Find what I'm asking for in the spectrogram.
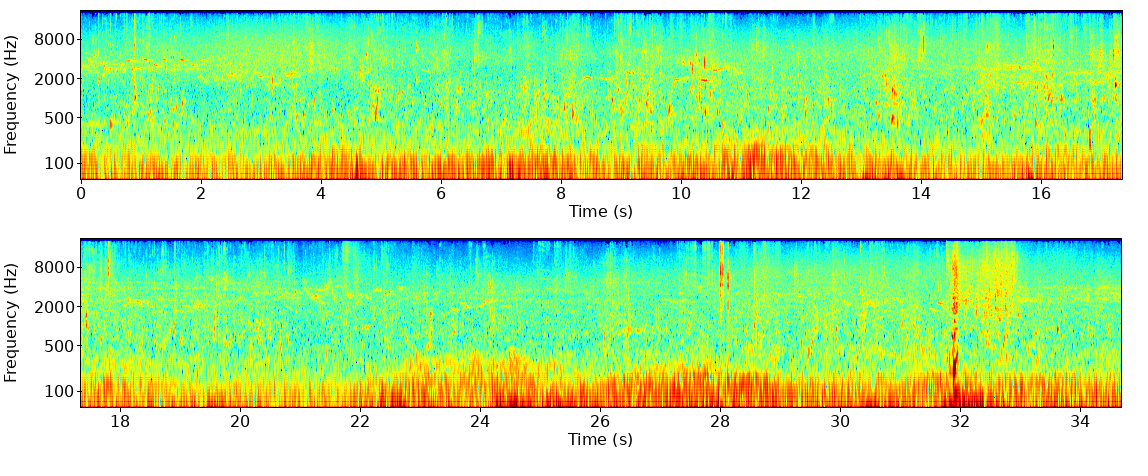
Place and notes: Mariborski otok, river Drava, tiny sand bay under old trees - waves
bright green lights, wave writings change rapidly as winds stirs water flow, it is gone with another before you notice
